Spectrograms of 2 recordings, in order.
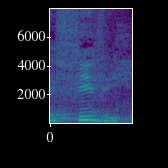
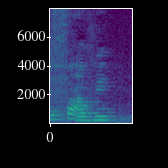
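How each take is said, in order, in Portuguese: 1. A vogal soa como 'ee', lido à maneira portuguesa. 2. A vogal soa como o 'eye' do inglês. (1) "é five. I. A gente tem A, E, I" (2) "Não é fave"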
